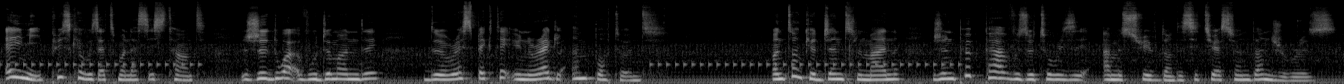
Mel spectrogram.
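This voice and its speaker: A polite, measured English gentleman professor, put on by a woman reading a video game aloud. He speaks French with a mock English accent, his voice a touch lower than a typical woman's yet soft and mellow. Every line comes out formal and courteous. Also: slight background noise, lightly acted. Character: courteous British gentleman professor, man, middle-aged.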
